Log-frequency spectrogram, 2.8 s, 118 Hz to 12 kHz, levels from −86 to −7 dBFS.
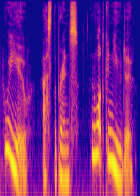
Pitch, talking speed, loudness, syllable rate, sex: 240 Hz, 235 wpm, -18 LUFS, 6.5 syllables/s, female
